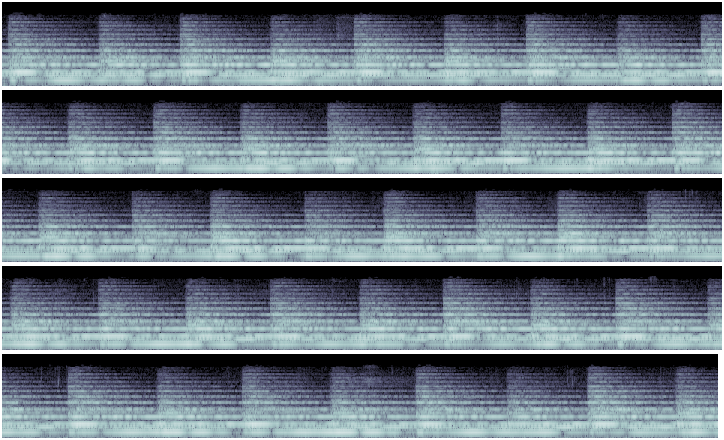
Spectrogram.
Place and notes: Das Glockenläuten der Genezarethkirche am Herrfurthplatz. Aufgrund der konzentrisch aufgebauten Umgebung (die kreisförmige Architektur trägt sich in letzter Konsequenz bis in die Winkel aller Hinterhöfe der umstehenden Häuser) eine gute Resonanz. Wer sich fragt, wo eigentlich der Kirchturm geblieben ist, der findet die Antwort in der unmittelbaren Nähe der Landebahn des Flughafens Tempelhof. Der Turm stand einfach ganz blöd im Weg.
